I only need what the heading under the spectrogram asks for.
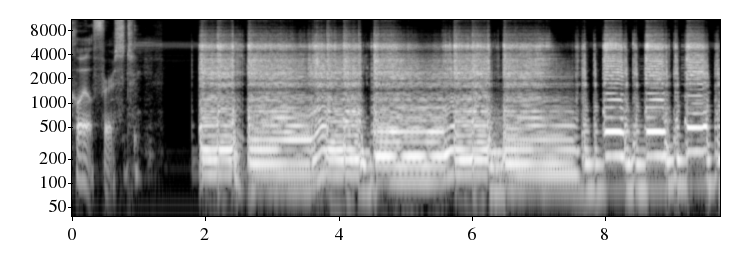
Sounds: guitar, distortion, effects unit, music

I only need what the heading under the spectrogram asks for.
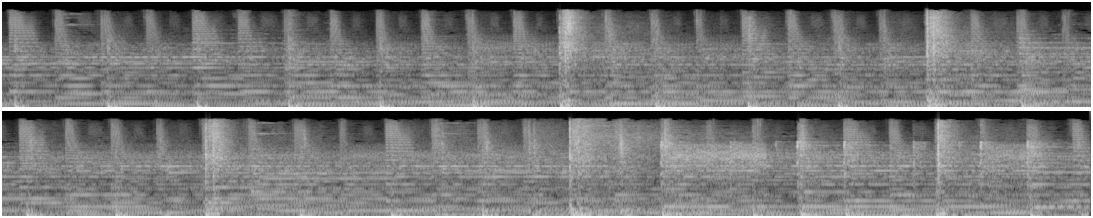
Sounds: funk, music

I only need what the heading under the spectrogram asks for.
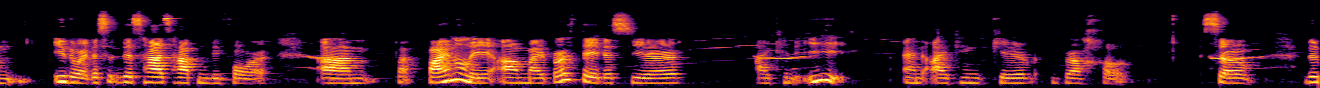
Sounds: inside a small room, speech

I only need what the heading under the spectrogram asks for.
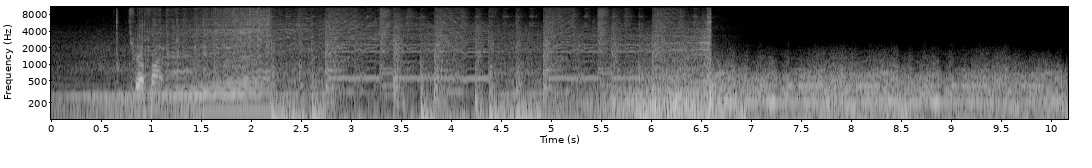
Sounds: speech, music, vehicle, motorcycle

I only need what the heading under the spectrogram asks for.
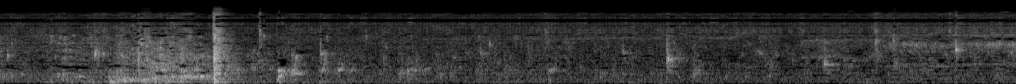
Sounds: sink (filling or washing), faucet, water

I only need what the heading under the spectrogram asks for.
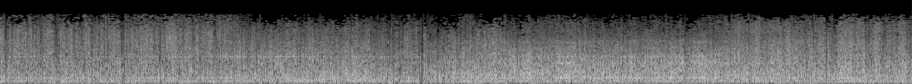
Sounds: engine

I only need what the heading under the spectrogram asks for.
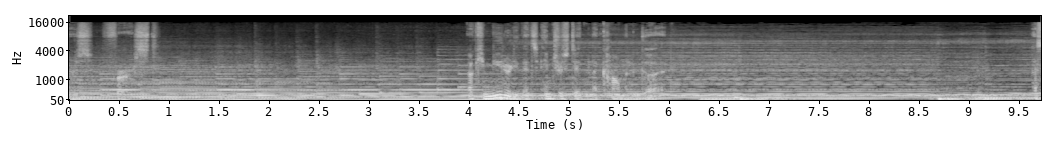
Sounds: speech, music

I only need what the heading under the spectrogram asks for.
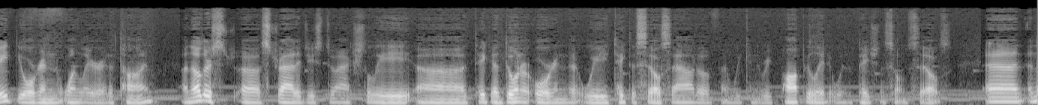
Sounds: music, speech

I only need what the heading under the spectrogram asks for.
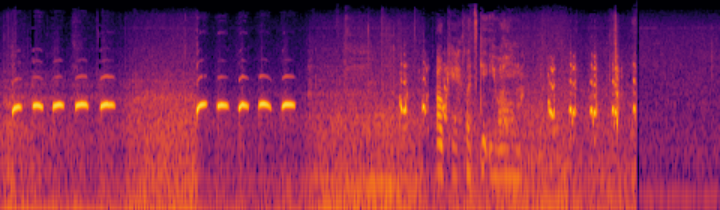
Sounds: turkey gobbling

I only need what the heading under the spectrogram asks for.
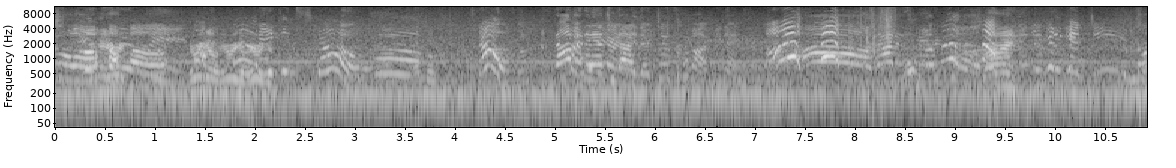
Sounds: speech

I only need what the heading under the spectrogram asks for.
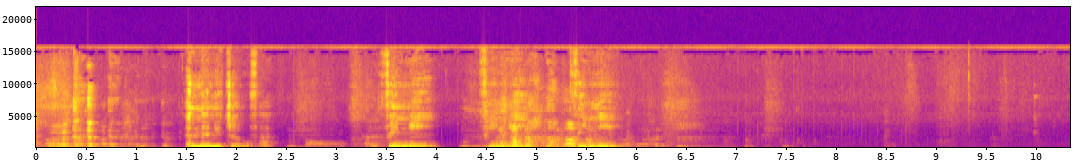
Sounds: speech

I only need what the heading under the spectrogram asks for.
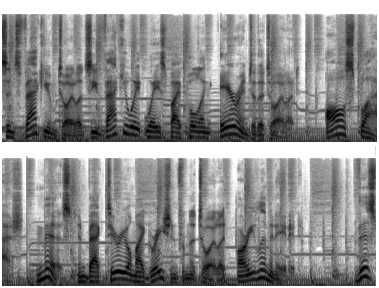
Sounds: speech, music

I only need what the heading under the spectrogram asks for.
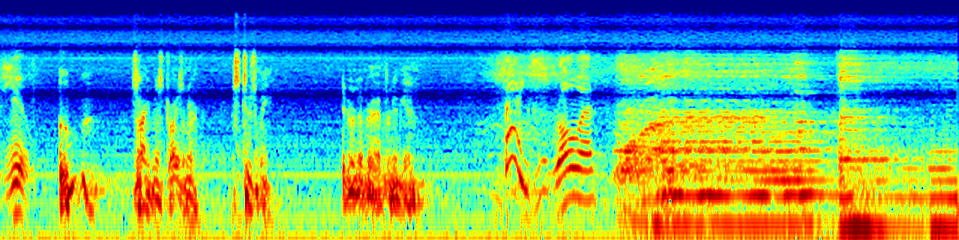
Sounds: music, speech

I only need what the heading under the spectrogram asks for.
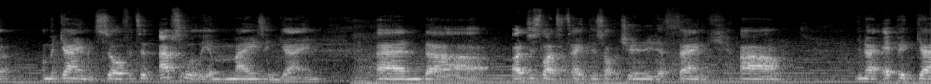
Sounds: music, speech

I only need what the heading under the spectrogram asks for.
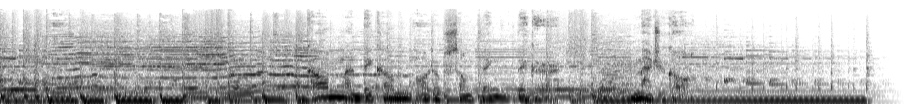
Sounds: music, speech

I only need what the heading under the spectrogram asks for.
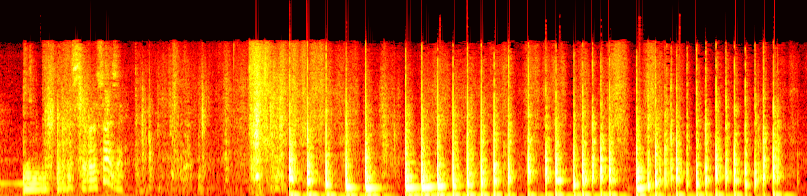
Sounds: music, inside a small room, musical instrument, speech, drum

